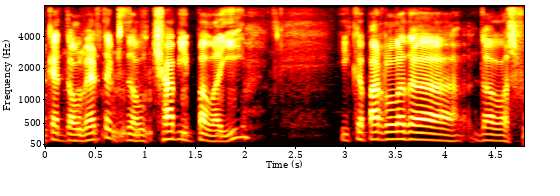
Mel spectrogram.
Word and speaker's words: Palai: perquè està accentuada la I, és una... Suposo que deu ser així, no? S'ha de pronunciar Palai.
